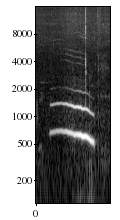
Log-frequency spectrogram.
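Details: Jaba the cat, perched on a high, tiny place, gives one drawn-out meow lasting about a second: a steady, clear tone that sags gently in pitch before stopping abruptly, over a faint background hum.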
